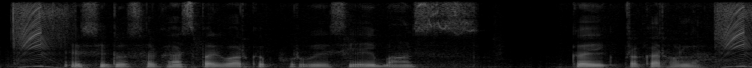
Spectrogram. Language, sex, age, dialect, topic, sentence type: Bhojpuri, male, 25-30, Western, agriculture, statement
